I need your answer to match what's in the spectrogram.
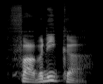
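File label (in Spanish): "fabrica", Spanish; mekanta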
